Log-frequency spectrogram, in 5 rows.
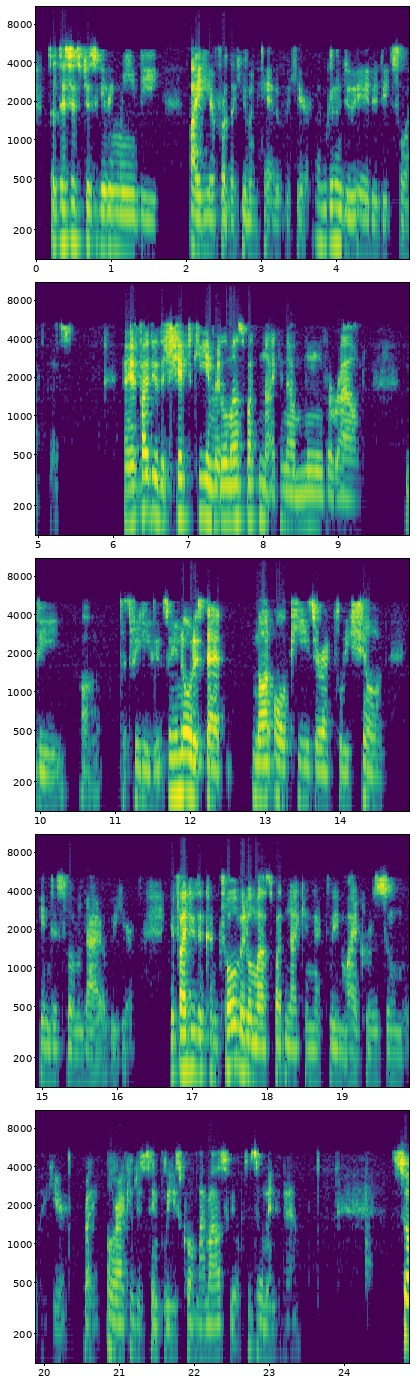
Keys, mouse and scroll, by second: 0.1-1.8 middle drag, 2.9 KP_1, 3.8 a, 4.9-6.8 middle drag, 7.2-9.1 middle drag, 17.8-19.6 middle drag, 20.7-24.8 middle drag.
